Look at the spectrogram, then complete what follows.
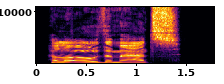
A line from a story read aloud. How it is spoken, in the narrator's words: called out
